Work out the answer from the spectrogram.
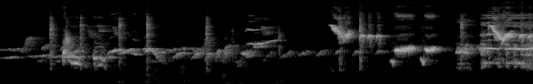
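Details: Male white-rumped shama song: a steady whistled line threaded with scratchy chatter, then loud high squeaky notes and fluty whistles in quick succession.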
